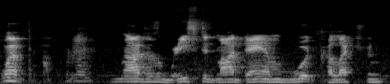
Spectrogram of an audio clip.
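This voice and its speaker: A man giving casual, excitable, swearing commentary while streaming a video game. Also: medium pitch, slow. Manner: profane, excitable trash talk. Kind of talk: casual live gameplay commentary.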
